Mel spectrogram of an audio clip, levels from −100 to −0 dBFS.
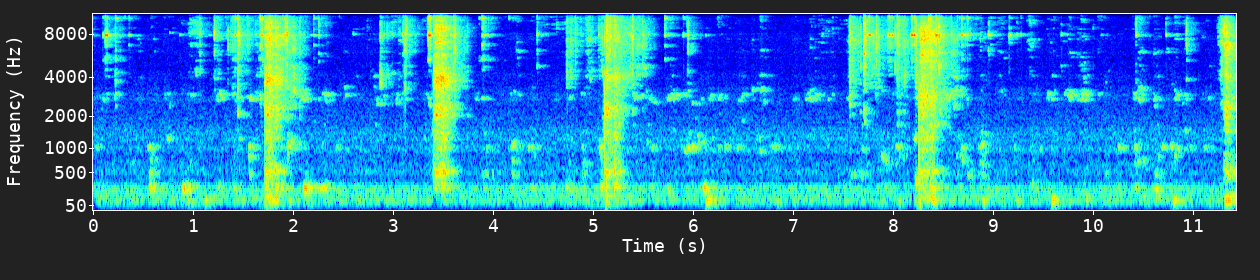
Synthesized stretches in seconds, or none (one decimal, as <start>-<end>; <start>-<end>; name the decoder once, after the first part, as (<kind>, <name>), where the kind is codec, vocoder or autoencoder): none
